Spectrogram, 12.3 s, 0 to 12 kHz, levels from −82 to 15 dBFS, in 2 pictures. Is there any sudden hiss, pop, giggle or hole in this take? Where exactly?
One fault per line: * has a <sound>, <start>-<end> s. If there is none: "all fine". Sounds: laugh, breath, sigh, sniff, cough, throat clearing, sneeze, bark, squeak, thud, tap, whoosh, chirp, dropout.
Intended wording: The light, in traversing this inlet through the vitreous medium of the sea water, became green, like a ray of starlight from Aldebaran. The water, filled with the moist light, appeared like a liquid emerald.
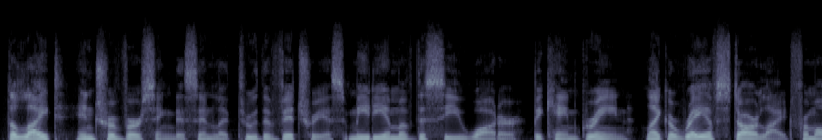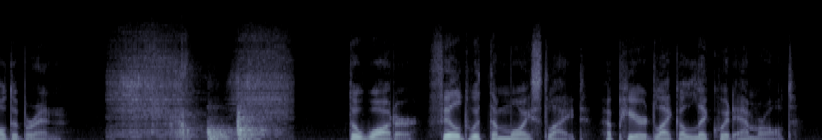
* has a sniff, 7.0-8.4 s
